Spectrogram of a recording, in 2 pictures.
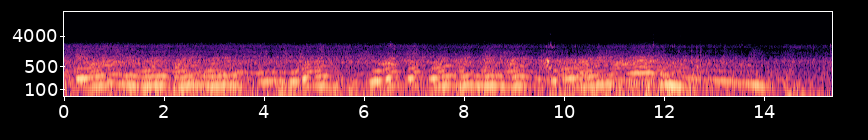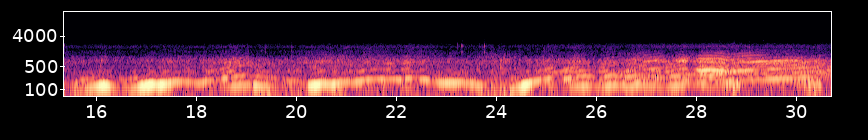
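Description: An E46 BMW 330's straight-six engine heard from inside the cabin, driven hard with the revs climbing and dropping in repeated swells every two to three seconds. The revs dip low about halfway through and again near the end.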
